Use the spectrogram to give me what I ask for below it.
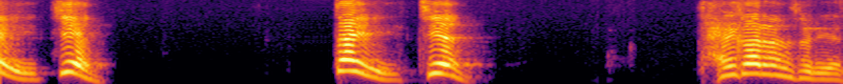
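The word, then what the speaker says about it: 再见: 하는 거예요 자 이지요 짜이찌엔 잘가란 소리는 잘 갈 자가 자이기에 한번 해 보세요 앞을 좀 세게 발음하고 뒤로 좀 약간 연하게 야 자 이제 4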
